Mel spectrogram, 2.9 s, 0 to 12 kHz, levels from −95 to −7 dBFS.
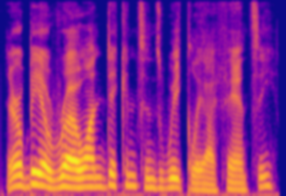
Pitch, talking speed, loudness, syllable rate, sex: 155 Hz, 210 wpm, -17 LUFS, 5.6 syllables/s, female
